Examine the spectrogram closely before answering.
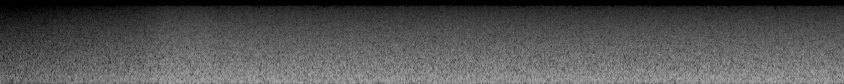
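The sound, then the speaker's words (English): Broad, hissing noise wash from a synthesizer's calm 'quantum ocean' ambient setting swells in over the first second or two, then holds steady and even like rushing surf. “just turn up the quantum ocean. It's automatically much calmer than the ether. The ether is a wonderful sound tool.”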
